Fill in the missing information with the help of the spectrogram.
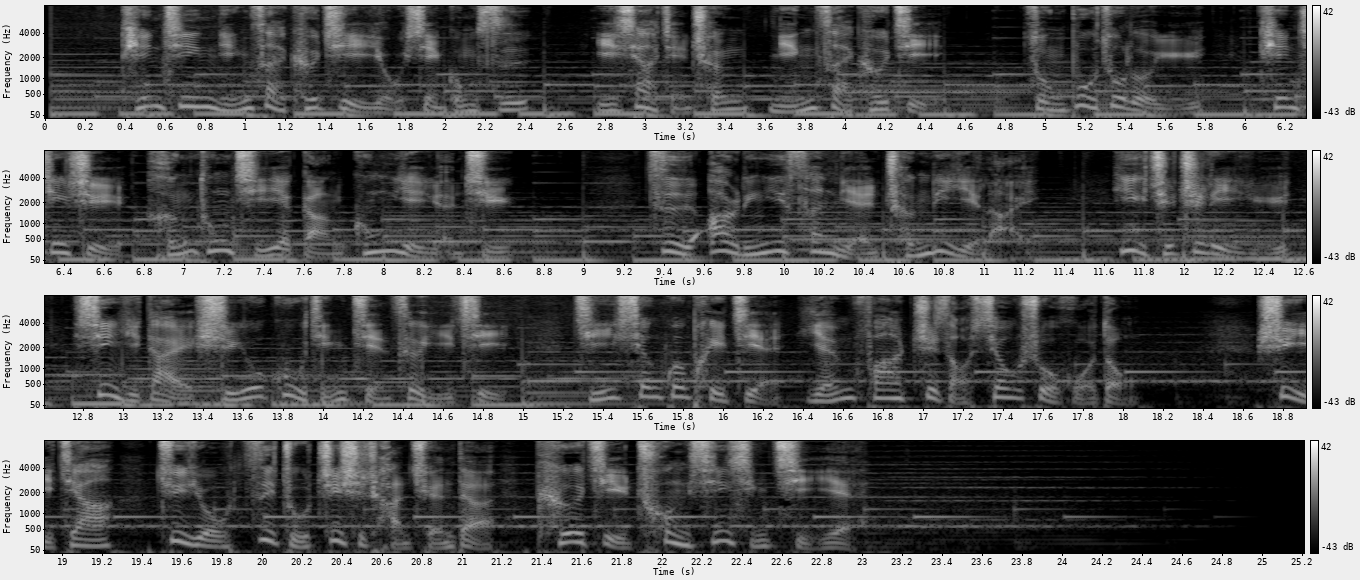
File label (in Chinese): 男 宣传片 科技; 天津宁赛科技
